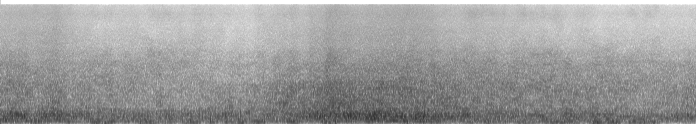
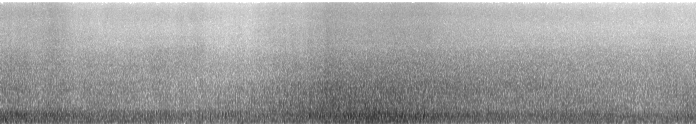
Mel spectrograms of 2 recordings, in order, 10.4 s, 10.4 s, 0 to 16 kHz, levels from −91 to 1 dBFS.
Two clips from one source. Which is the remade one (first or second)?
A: first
